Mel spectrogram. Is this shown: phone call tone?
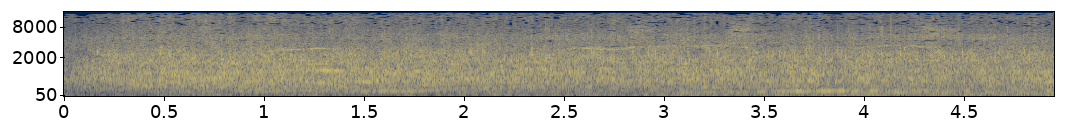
no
